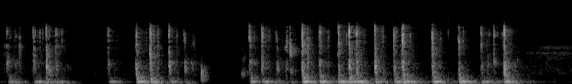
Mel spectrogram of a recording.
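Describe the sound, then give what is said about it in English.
Typing on a computer keyboard: many quick, crisp key clicks in irregular bursts, broken by two brief pauses, with no talking. “And I can't type for beans. So I'll get rid of the typos.”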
